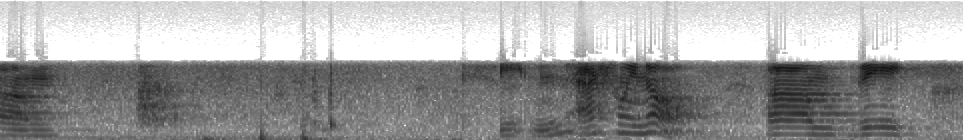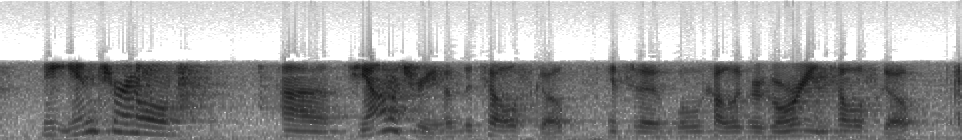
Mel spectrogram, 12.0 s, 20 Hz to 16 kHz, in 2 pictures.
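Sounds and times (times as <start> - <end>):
low room hum: 0.0 - 12.0
soft low thumps: 1.2 - 2.5.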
